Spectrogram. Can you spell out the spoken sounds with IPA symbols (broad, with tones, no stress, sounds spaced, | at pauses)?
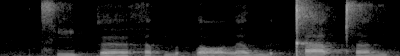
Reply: t͡sʰ iː˥ p̚ k œː˨ h ɐ˧ p̚ n̪ ʊ˨˥ k̚ l ɔː˨˩ l ɐ˨ w ŋ ɵ˧ t̚ kʰ aː˥ p̚ t̪ʰ ɐ˧ ŋ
